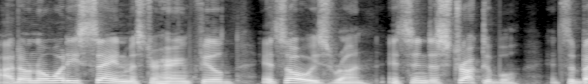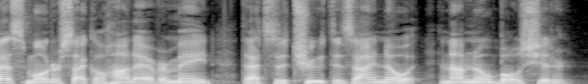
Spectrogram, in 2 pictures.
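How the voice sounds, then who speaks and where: Brash young hustler in an audiobook story, played by a male narrator: impatient, pushy, emphatic, pitched up. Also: lively intonation, fairly quick, hardly any pauses, dry recording, clean studio sound. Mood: insistent. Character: brash, impatient, foul-mouthed young man, a fast-talking fibber.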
